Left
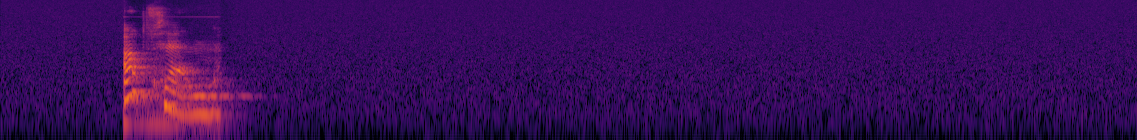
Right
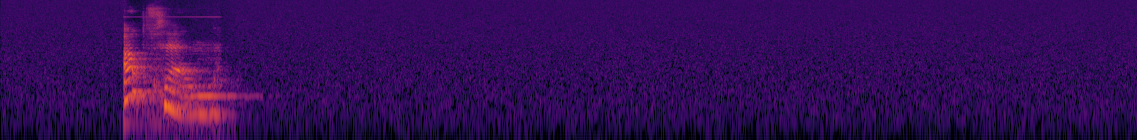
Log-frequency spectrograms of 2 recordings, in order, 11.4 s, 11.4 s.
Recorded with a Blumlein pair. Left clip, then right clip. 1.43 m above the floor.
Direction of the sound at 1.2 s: 10° left.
